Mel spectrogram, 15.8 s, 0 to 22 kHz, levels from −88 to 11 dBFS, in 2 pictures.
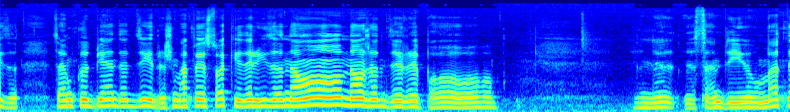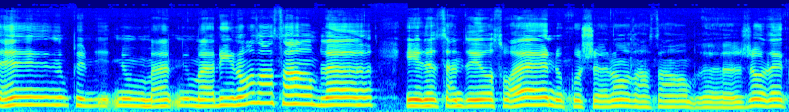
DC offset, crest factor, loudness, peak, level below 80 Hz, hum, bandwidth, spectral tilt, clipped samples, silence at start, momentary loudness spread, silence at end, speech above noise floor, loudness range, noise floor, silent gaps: under 0.1%; 16 dB; -22 LUFS; -6 dBFS; -56 dBFS; none; 19 kHz; -5 dB/octave; under 0.1%; 0 s; 8 LU; 0 s; 28 dB; 7 LU; -49 dBFS; none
